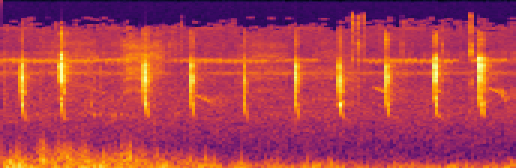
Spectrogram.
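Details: Swallow-tailed hummingbird producing quick, sharp high ticks about three per second in an even run, with low rumbling noise underneath.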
